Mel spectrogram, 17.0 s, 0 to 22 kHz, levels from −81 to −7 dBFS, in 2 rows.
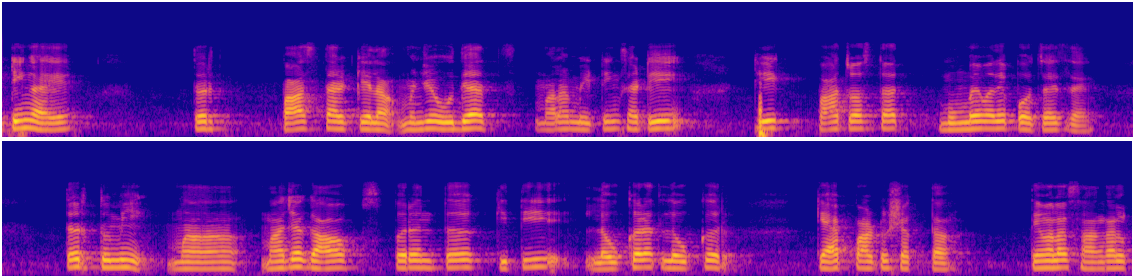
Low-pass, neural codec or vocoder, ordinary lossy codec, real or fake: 7.2 kHz; vocoder, 22.05 kHz, 80 mel bands, Vocos; none; fake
